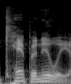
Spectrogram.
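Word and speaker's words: Campanile: It's Anthony Campanili. I've been saying it wrong before that, but I watched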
